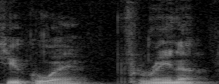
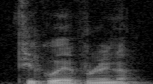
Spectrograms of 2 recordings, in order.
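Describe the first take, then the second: First: The two words are said clearly separated. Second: The two words are run together as one. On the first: "people don't say it, you know" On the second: "like it's one word"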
